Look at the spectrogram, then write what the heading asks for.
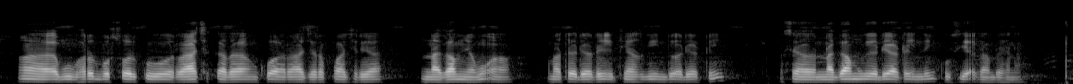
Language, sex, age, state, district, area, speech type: Santali, male, 30-45, West Bengal, Birbhum, rural, spontaneous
